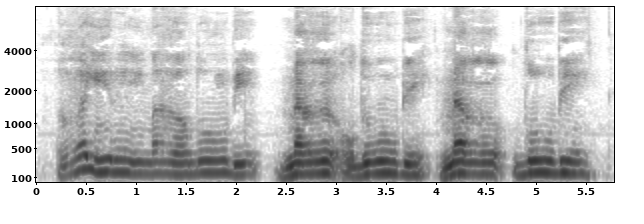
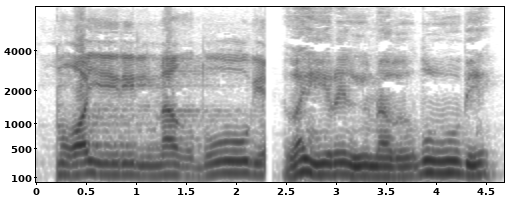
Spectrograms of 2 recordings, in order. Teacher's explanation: take in consideration the softness characteristic of the ghain, which doesn't allow it to be having qalqala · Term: no qalqala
